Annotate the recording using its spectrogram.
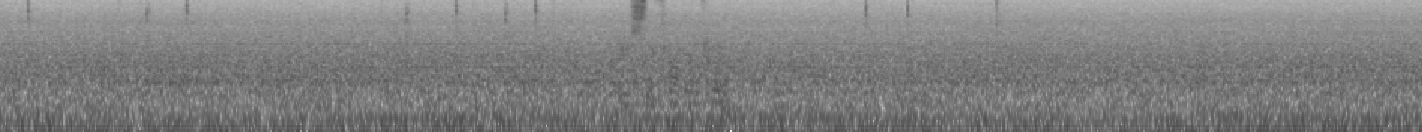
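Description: A jet engine hums and roars steadily from inside an aircraft cockpit.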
